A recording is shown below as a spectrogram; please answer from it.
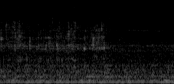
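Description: A glass of water is poured into a cooking pot of beans and carrots for vegetable biryani, giving a faint steady splashing pour over a constant low kitchen hum.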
